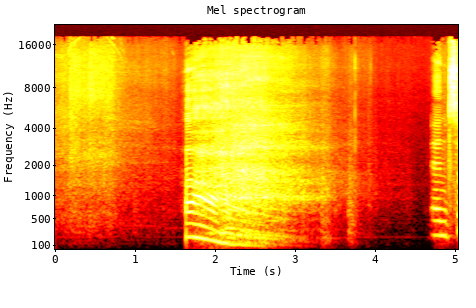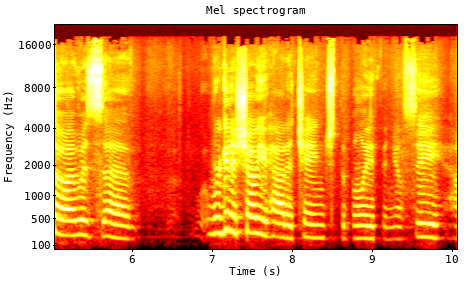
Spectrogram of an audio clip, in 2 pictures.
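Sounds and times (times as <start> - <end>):
speech: 1.6 - 2.4, 4.8 - 6.1, 7.0 - 10.0
group taking a deep breath and sighing: 1.6 - 3.8.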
